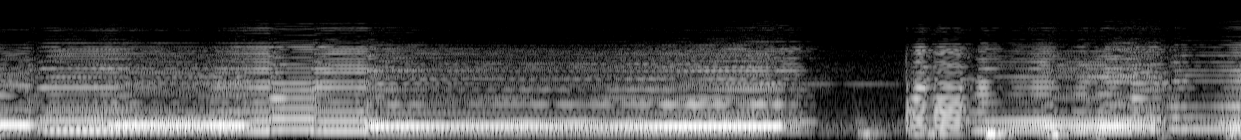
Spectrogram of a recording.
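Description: Dino Baffetti piano accordion playing live, with sustained chords and melody and a long held chord in the middle. There is a brief break about four seconds in, then shorter chords over bass notes.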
